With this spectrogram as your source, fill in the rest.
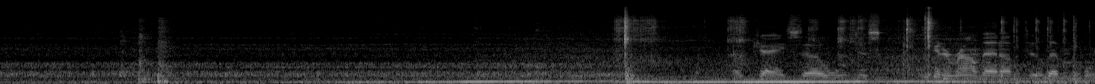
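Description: A fuel pump hums steadily as it dispenses fuel.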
